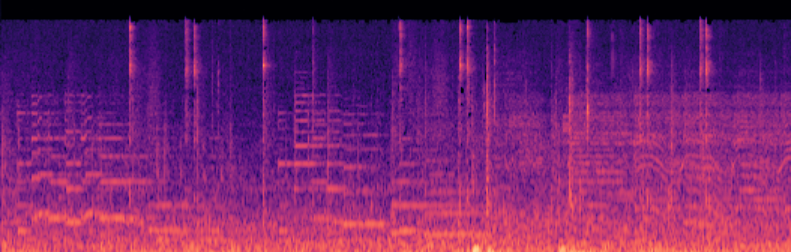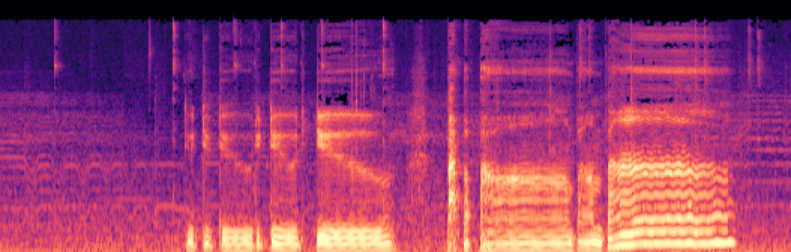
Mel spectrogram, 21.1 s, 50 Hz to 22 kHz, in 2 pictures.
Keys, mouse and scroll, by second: 2.6 right click, 3.5-5.4 drag, 6.2 click, 6.3 space, 7.4 space, 8.6 right click, 9.6 right click, 11.2-13.0 drag, 13.8 click, 14.8-15.8 drag, 18.2 right click, 19.8 right click, 20.6 right click.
